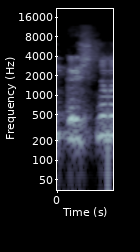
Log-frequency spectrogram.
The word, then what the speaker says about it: कृष्ण: ऐसे ही कृष्ण में भी आता है, श्री कृष्ण शरणम मम. कृष्ण ह नहीं आएगा, कृष्ण. अणा के बाद विसर्ग है तो उस पर थोड़ा सा जोर होगा, श्री कृष्ण शरणम मम.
